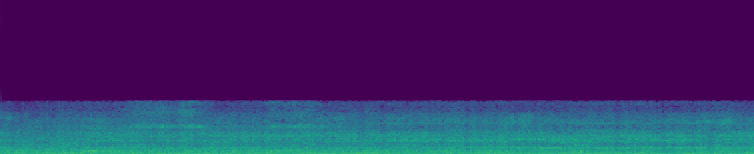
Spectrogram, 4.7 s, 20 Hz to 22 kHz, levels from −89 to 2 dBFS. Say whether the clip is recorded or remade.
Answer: remade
